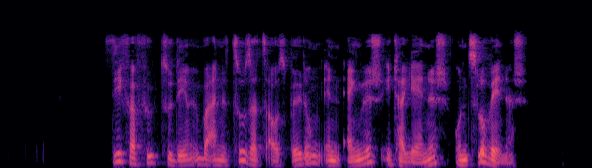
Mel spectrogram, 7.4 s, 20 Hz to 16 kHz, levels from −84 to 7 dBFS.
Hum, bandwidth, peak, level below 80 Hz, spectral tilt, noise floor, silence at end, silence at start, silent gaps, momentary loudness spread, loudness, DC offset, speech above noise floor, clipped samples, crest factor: none; 8 kHz; -12 dBFS; -62 dBFS; -4 dB/octave; -76 dBFS; 0.85 s; 1.3 s; none; 7 LU; -31 LUFS; under 0.1%; 45 dB; under 0.1%; 20 dB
